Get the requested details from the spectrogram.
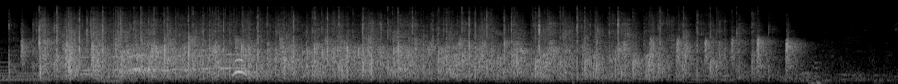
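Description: An audience applauds loudly in a small hall.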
